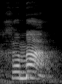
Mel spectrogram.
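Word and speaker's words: חמה: So the adjective that you're going to learn today is hot or warm, and it is pronounced cham, masculine, or chama, feminine.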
